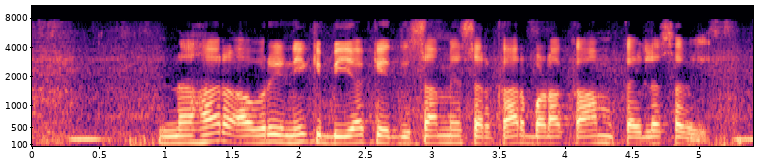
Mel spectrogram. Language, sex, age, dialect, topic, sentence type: Bhojpuri, male, 25-30, Northern, agriculture, statement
